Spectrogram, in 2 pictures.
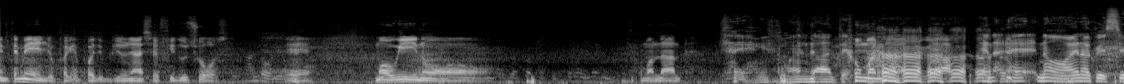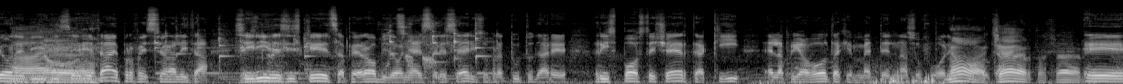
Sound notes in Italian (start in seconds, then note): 8.6 risate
